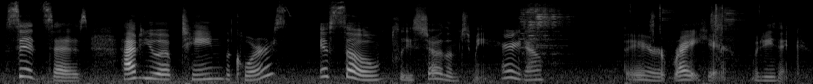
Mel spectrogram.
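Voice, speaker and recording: A woman game streamer giving live, expressive commentary as she plays, reacting aloud and reading dialogue. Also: a little high, unhurried, creaky. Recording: faint background noise.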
